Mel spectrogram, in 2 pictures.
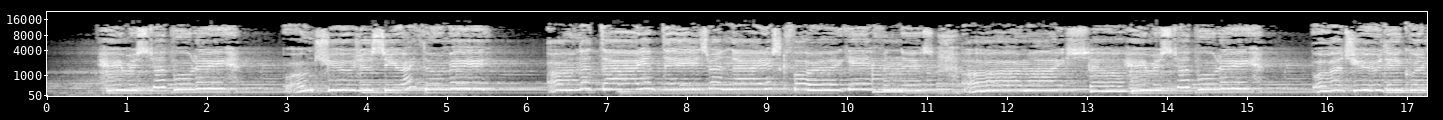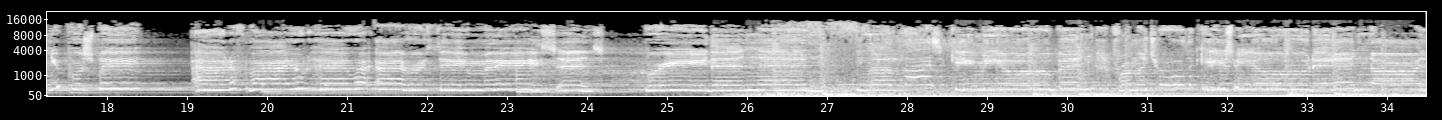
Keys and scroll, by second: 24.8 ctrl+i, 29.2 ], 29.6 ].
